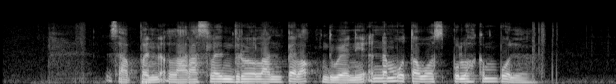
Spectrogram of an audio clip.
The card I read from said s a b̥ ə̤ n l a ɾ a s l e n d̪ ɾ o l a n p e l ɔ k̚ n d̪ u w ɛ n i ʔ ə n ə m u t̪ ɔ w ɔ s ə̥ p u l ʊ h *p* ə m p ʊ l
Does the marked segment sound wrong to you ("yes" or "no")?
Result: yes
